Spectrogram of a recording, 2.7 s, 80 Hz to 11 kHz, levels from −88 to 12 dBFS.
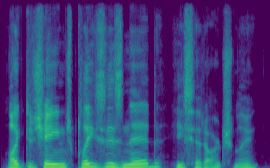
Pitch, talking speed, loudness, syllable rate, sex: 165 Hz, 180 wpm, -16 LUFS, 4.5 syllables/s, male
